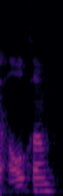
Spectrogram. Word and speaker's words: Holcomb: mullet man himself that's how you say it Holcomb Colton Holcomb three-year 18 million dollar deal um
